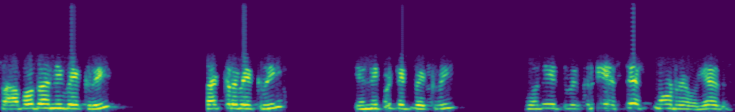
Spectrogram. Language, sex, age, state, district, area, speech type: Kannada, female, 30-45, Karnataka, Gadag, rural, conversation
